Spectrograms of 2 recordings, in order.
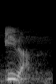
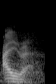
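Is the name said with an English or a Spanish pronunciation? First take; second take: Spanish; English. First: The name is said the Spanish way. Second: The name is said the English way. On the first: This is how the congregation used to say it. "pero nosotros le decíamos Ira" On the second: This is how the name is properly pronounced. "Se pronuncia Ira"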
